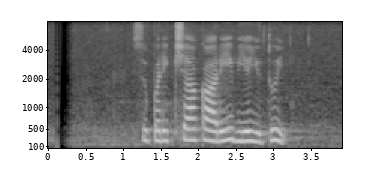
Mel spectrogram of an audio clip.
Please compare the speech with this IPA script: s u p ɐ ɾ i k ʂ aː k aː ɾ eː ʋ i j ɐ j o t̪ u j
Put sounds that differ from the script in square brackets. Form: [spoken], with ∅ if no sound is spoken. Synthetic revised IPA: s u p ɐ ɾ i k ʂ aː k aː ɾ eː ʋ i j ɐ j [u] t̪ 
